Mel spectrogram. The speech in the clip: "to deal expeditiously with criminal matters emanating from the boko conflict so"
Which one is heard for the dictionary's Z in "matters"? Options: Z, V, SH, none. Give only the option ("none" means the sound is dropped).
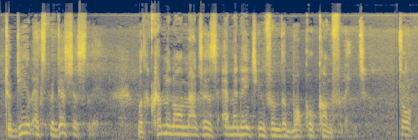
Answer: Z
